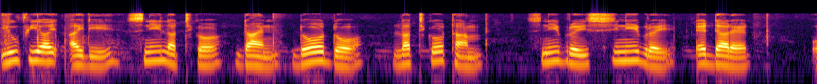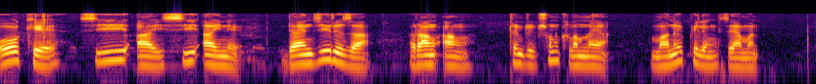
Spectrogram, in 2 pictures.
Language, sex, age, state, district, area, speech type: Bodo, male, 30-45, Assam, Kokrajhar, rural, read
